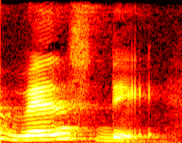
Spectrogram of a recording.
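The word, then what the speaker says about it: Wednesday: वेडनेसडे नहीं बोला जाता, ये होता है वेंसडे। तो यहाँ पे डी को हमें नहीं बोलना होता है।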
